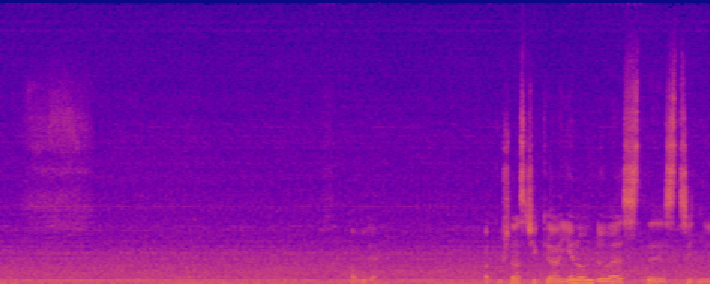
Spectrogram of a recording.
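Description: A heavy truck engine rumbles steadily as the truck drives slowly.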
